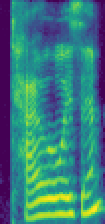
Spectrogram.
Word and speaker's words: Taoism: um let's talk about taoism is that how I say it well it can be da or to like pronounce it either way taoo um so if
